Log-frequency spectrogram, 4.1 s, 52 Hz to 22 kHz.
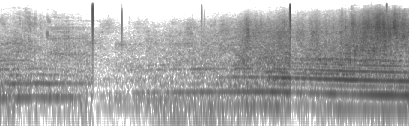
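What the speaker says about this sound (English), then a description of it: "Sound of this" Ferrari 488 Challenge race car at a Valencia circuit race, engine note droning steadily at moderate distance with gear-change blips and a rising whine as it builds speed.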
